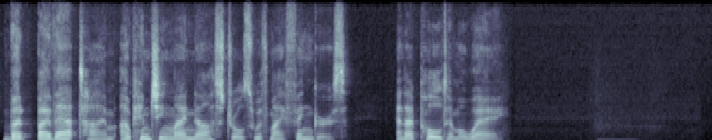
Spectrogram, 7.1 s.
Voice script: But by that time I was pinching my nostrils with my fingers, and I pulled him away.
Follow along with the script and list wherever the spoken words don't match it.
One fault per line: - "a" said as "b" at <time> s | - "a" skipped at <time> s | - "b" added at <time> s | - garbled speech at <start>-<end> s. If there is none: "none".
- "was" skipped at 1.3 s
